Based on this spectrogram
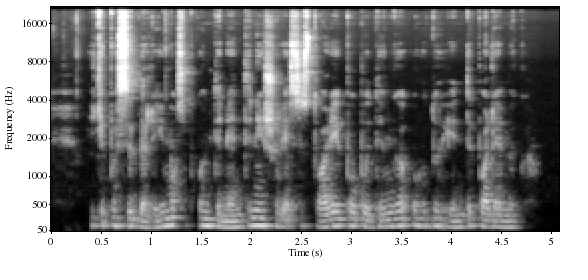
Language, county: Lithuanian, Kaunas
